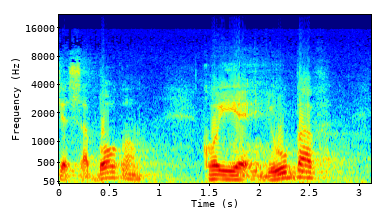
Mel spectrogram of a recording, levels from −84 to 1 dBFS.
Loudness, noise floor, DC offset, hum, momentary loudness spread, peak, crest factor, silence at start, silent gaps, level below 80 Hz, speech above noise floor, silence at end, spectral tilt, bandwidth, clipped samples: -10 LUFS; -30 dBFS; 0.7%; none; 19 LU; 0 dBFS; 10 dB; 0 s; none; -34 dBFS; 21 dB; 0 s; -7 dB/octave; 12 kHz; 2%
